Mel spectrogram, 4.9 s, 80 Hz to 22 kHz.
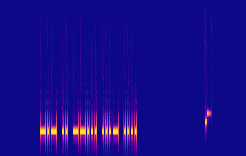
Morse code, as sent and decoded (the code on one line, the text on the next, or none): -.- .. --... ...- ....
KI7VH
